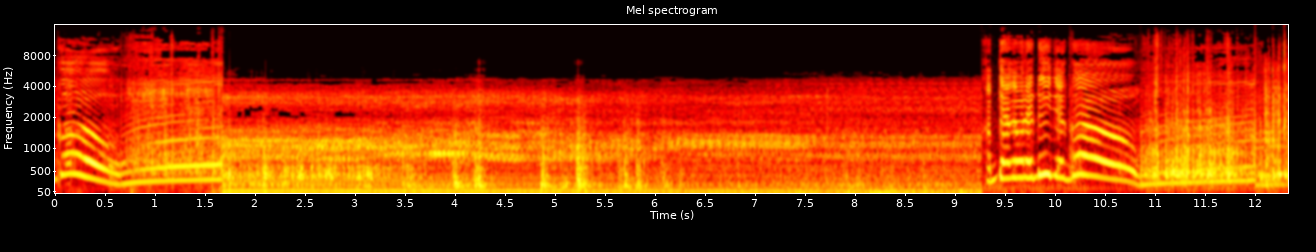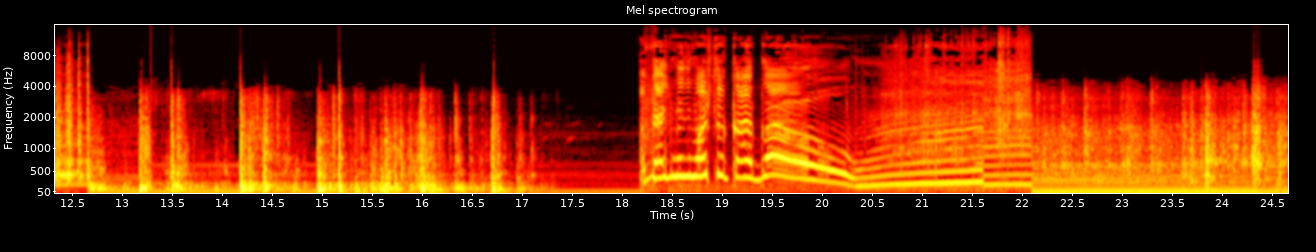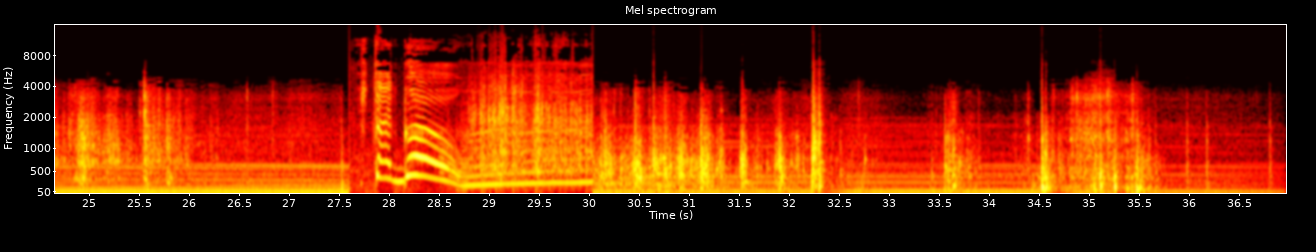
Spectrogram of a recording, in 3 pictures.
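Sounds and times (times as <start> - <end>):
toy truck rattling on stones: 0.6 - 3.9, 10.9 - 17.0, 20.2 - 26.6, 28.7 - 32.8
heavy knocks of truck tumbling: 11.0 - 17.7, 22.2 - 26.6, 29.0 - 36.9.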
